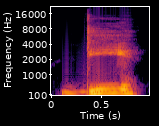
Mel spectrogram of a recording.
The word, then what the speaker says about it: detritivore: Detritivore is how you pronounce that.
